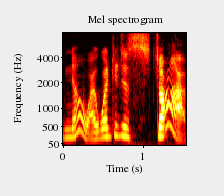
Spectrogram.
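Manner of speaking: loud, pretend-angry, fed-up cat voice. Speaking for a cat that is offered a treat: voicing the cat, mock mad. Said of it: "He's like".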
